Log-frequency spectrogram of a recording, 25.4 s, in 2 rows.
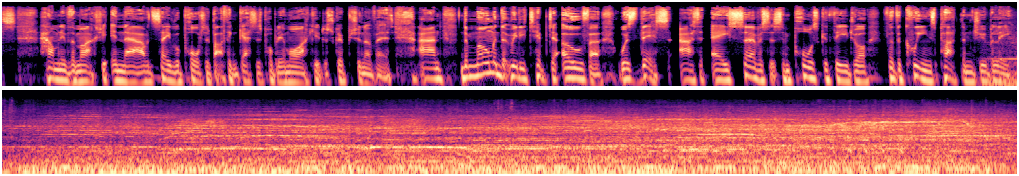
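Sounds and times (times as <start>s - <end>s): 
speech: 0.0s - 13.5s
crowd cheering: 12.6s - 25.3s.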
